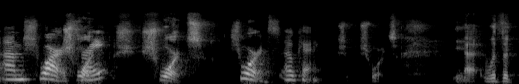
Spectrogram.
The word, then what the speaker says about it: Schwartz: to say that but Schwartz is the way the Jewish people pronounce it right and quartz is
